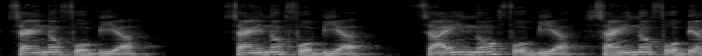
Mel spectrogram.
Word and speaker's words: cynophobia: और जो scientific meaning होता है उसमें होता है साइनोफोबिया।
